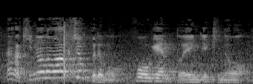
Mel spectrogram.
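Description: A man from Tokyo hosting a casual talk, chatting in an animated way and laughing often. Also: mid-range voice, very fast, echoey room, noisy background. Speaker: host. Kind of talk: casual chat.

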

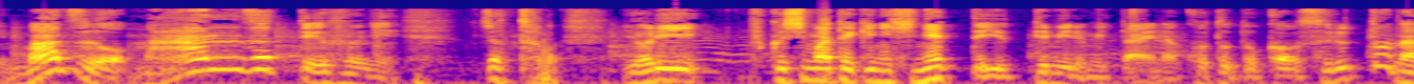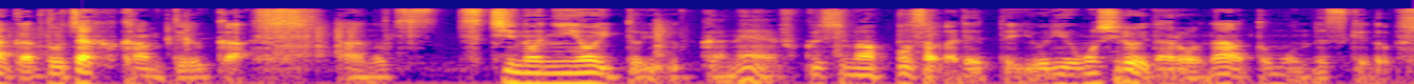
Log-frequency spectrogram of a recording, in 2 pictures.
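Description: A man's voice: on the low side, a little hiss or hum. A man raised in Fukushima hosting a casual podcast, reading listener mail and slipping into Fukushima dialect to demonstrate lines. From Fukushima, Japan. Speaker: podcast host, playwright.

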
